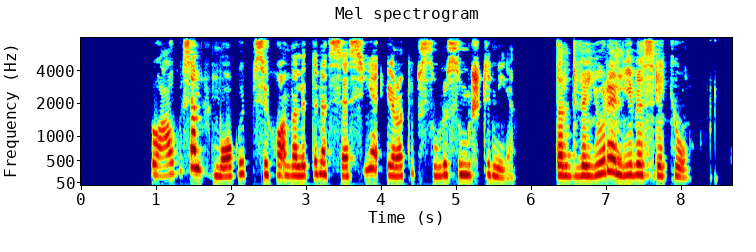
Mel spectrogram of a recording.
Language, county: Lithuanian, Klaipėda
